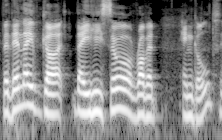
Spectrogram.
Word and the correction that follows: Englund: Is that how you say his name? – Englund, yeah. Englund. I think.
